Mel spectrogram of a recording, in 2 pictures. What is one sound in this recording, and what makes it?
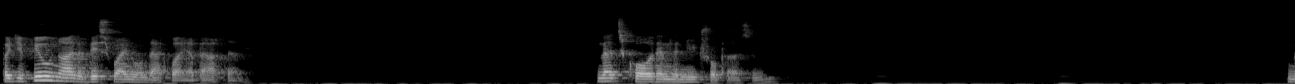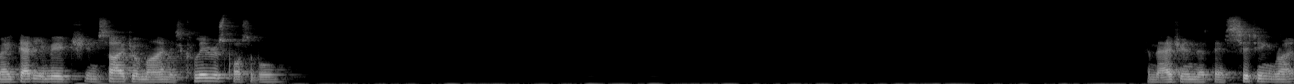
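A man speaks calmly and slowly in short phrases with long pauses.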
